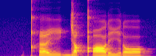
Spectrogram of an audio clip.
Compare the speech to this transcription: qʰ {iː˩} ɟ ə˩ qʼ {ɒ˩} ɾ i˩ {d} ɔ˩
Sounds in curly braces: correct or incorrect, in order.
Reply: correct, correct, incorrect: ɾ

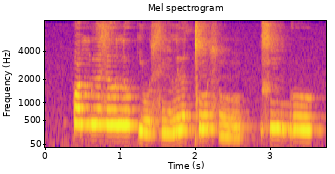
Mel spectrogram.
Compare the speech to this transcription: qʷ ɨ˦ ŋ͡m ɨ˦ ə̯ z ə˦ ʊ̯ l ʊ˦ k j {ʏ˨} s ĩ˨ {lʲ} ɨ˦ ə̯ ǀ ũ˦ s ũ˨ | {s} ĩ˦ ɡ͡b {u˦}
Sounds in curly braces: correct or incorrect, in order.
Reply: incorrect: u˨, incorrect: l, incorrect: ɕ, correct

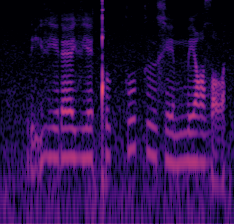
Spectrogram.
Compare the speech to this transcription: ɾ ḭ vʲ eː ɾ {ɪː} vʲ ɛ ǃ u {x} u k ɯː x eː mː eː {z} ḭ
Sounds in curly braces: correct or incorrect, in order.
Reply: incorrect: ɛː, incorrect: kː, incorrect: zˤ

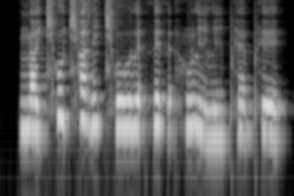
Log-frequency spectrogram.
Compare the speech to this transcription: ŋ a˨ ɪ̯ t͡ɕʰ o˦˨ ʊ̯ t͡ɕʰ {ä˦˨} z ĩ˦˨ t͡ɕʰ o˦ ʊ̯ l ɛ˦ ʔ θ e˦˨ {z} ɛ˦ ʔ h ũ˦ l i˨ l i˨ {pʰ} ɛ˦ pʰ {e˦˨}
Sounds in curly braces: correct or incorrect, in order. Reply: correct, incorrect: θ, correct, correct

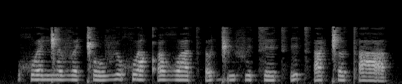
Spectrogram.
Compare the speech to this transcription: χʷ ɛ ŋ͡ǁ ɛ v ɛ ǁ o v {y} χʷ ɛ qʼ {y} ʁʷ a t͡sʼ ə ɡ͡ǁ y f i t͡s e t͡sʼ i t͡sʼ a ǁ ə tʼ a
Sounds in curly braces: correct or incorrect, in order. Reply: correct, correct

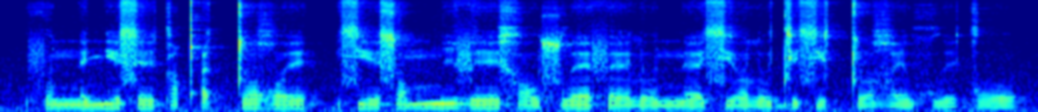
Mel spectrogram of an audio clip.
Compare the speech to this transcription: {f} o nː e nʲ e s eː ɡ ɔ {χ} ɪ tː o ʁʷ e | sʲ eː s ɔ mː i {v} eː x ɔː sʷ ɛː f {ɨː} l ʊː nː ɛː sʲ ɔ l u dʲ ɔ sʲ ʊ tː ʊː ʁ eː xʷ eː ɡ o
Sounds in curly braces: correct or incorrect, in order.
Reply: correct, incorrect: qʼ, correct, incorrect: ɛː

